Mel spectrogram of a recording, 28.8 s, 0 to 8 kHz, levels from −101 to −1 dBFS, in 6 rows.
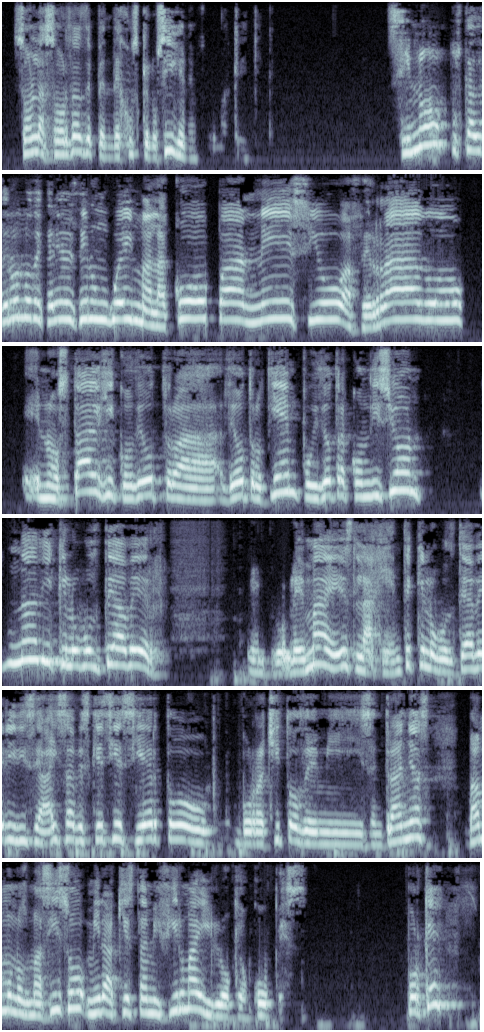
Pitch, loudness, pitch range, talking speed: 225 Hz, -15 LUFS, 180-275 Hz, 160 wpm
